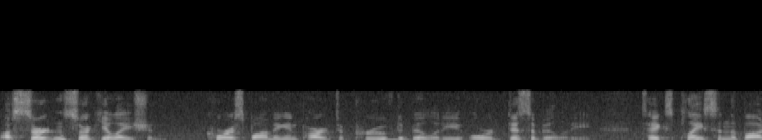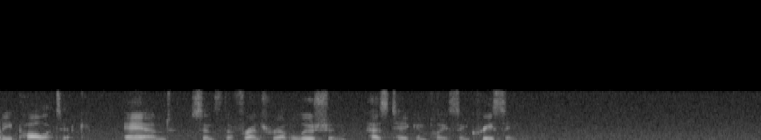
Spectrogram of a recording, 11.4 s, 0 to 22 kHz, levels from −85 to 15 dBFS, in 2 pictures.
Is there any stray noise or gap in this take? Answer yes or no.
no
